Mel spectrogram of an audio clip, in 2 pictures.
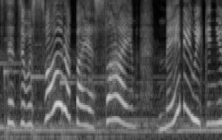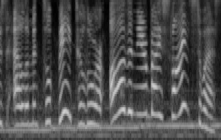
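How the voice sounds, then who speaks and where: A woman's voice: very high-pitched, exaggerated voice. A woman voicing a tiny, chirpy, cheeky childlike fairy companion in a video game. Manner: refers to self by name, chirpy and childish. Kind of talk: video game character acting. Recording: game dialogue over loud music.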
